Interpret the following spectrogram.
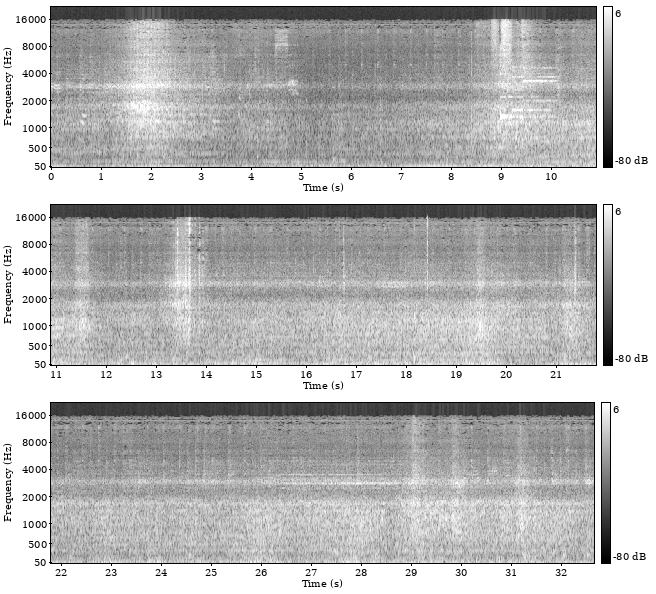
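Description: Inside a car: engine and tyre rumble as it pulls away from a near stop and speeds up along the road, with a few short knocks.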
